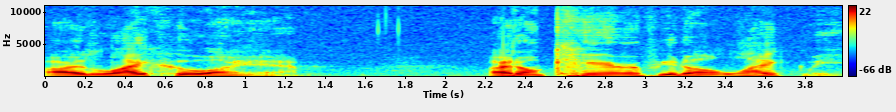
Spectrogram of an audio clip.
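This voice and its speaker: The speaker is a man talking at a very slow pace. The sound is dry and close, with no echo. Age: 80s+. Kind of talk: interview answer.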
